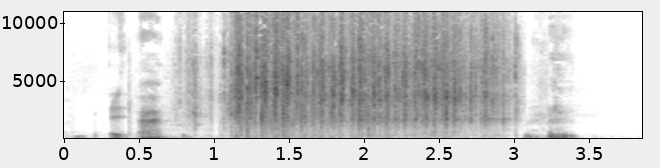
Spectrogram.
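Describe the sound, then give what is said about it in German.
Loose small-change coins, collected over the last half year, rattle and jingle out of a wallet in a dense, continuous clatter lasting about two seconds, fairly loud, with brief bits of speech just before and after. “das ist Münzgeld, falls du es nicht erraten hast.”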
